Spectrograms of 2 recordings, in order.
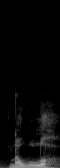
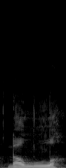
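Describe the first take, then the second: First: A w sound is added and the l is plain. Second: The l is thick and fills the mouth. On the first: The speaker calls it wrong. "cuma ditambah w dan l-nya tetap l biasa" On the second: The speaker calls it right. "lamnya jadi lam tebal"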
